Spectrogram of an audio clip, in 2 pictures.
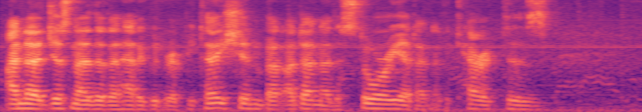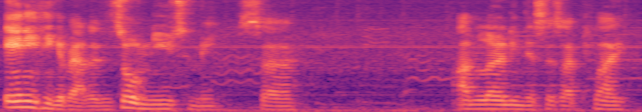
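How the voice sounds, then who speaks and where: Speaking briskly in a lowish voice, this man streams a visual novel, offering loose live commentary and musing out loud. Soft music and constant background noise sit under his talk.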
